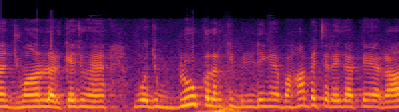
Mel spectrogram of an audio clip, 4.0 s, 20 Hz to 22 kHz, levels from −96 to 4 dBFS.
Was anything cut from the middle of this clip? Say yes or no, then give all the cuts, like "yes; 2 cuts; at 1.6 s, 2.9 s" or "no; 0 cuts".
no; 0 cuts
